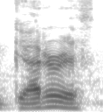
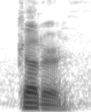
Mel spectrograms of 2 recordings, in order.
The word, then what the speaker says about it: Gutterth: No, How do you say it? Gutterth. What did I say? Guttereth? Guttereth. It's not a metal band. I haven't said it right yet.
